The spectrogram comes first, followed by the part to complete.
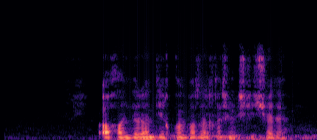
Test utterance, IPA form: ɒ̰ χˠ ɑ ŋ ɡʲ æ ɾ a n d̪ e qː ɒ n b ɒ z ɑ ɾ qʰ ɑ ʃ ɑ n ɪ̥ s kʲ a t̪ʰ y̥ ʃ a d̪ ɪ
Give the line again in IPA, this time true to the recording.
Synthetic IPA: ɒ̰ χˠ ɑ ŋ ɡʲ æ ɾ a n d̪ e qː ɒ n b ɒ z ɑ ɾ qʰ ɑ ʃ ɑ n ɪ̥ ʃ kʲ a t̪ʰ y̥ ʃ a d̪ ɪ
